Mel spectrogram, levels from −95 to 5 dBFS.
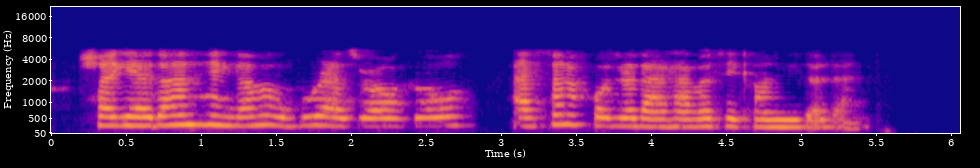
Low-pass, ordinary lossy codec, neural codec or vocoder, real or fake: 5.4 kHz; Opus, 64 kbps; codec, 16 kHz, 4 kbps, FreqCodec, smaller model; fake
